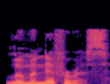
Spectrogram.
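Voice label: "luminiferous", British English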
